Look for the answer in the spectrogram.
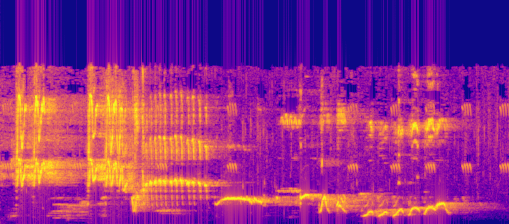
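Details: White-rumped shama singing as therapy for a stressed bird: harsh high buzzy notes open, followed by a long descending rattle, a clear rising whistle, and a run of quick looping notes.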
